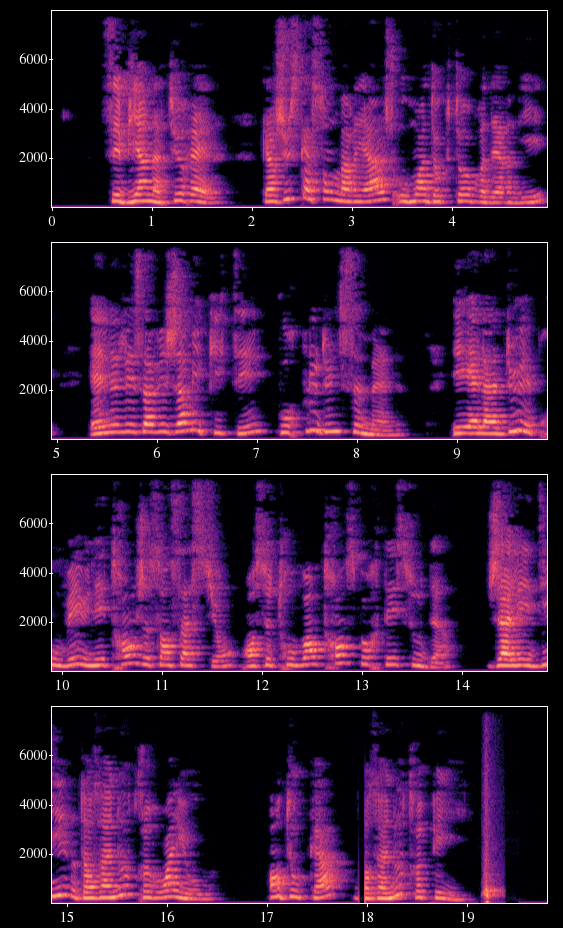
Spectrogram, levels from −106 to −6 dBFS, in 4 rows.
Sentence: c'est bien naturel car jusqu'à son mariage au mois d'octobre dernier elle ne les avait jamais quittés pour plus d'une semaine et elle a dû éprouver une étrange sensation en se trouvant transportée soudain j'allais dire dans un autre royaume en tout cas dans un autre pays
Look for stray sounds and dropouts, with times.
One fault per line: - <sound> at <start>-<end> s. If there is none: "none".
- dropout at 17.9-18.0 s
- whoosh at 19.1-19.4 s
